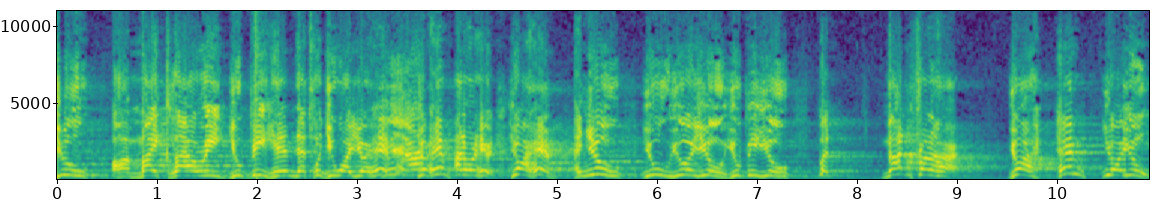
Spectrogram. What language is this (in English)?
Danish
